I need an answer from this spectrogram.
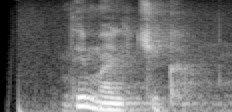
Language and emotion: Russian, neutral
